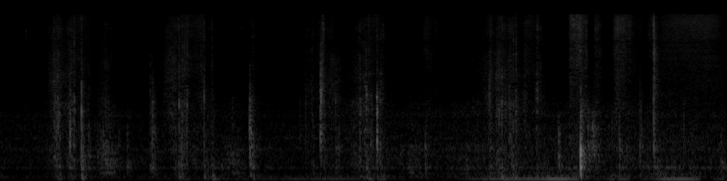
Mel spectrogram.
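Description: A thick paperback catalog with glossy paper pages lies open on a wooden table while fingertips and the palm flip and flatten the pages. The pages give a soft rustling and flapping paper sound in quick, uneven bursts with short bright crinkles, and one sharper snap near the end.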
